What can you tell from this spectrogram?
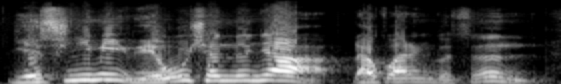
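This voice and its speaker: Male pastor, middle-aged, slightly high voice, conversational sermon delivery. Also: sing-song, normal speed, warm tone. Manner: retells the scripture in a conversational way, addressing the congregation directly; acts out quoted lines with raised voice.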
